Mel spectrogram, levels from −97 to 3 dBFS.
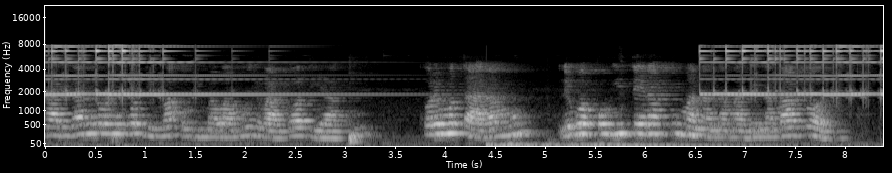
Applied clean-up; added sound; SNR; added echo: none; Bell; 2 dB; reverberation time 0.7 s.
